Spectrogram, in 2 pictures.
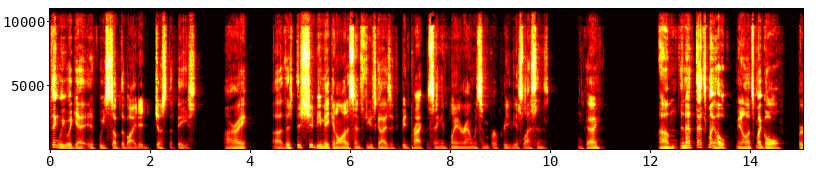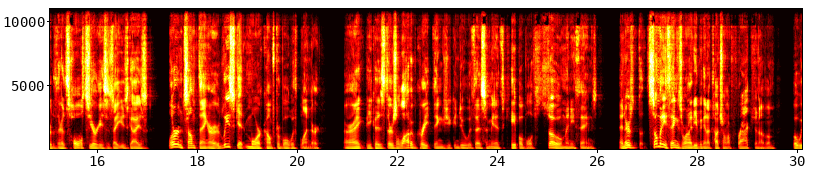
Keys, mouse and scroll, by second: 0.2-0.5 middle drag, 2.4 ctrl+z, 3.3 click, 6.0 shift+middle drag, 6.7-7.2 shift+middle drag, 8.3 middle drag, 9.0 shift+middle drag, 9.5-9.9 shift+middle drag, 10.3 middle drag, 10.8 shift+middle drag, 11.7 shift+middle drag, 12.5 shift+middle drag, 13.0 shift+middle drag, 13.9 shift+middle drag, 14.4-14.9 shift+middle drag, 15.3-15.6 shift+middle drag, 15.9 middle drag, 17.1 shift+middle drag, 17.7 middle click, 28.4 middle click.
